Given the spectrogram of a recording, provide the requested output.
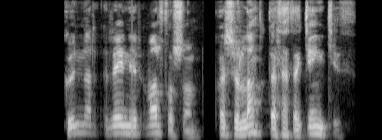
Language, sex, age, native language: Icelandic, male, 30-39, Icelandic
